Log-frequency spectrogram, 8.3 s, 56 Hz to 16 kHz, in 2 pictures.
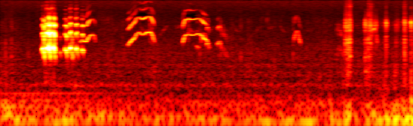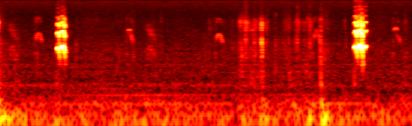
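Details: American kestrels on a nest camera in Wisconsin, May 13, 2021, the mother feeding her four chicks with prey; three loud harsh squeals spaced about three seconds apart, thin arched chirps after the first, plus scattered clicks.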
